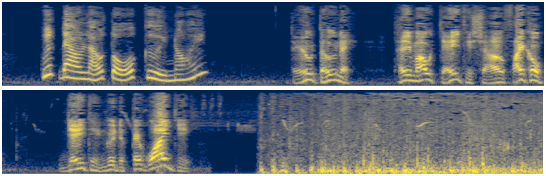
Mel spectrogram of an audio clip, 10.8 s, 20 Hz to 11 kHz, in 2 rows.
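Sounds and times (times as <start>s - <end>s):
speech: 0.4s - 2.1s, 2.9s - 7.4s
hooves of galloping horses with riders in pursuit: 6.1s - 7.3s, 8.0s - 10.8s.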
